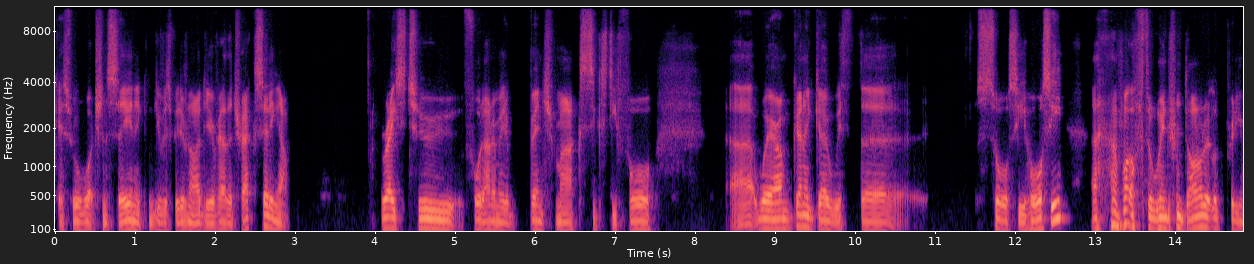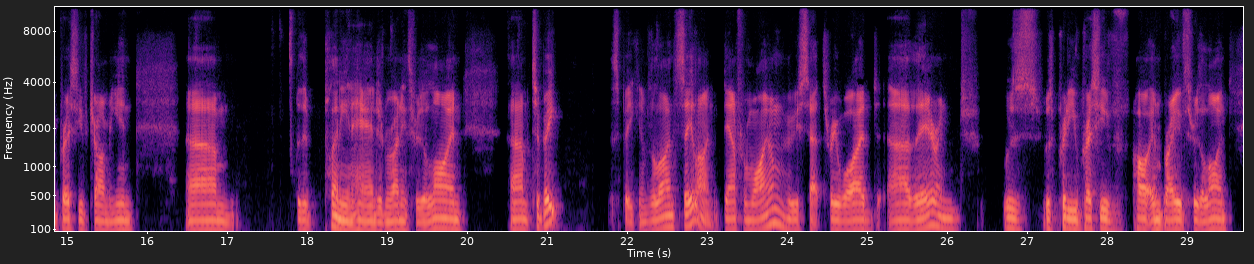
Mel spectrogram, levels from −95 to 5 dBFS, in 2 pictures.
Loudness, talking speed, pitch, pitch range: -24 LUFS, 175 wpm, 100 Hz, 90-110 Hz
